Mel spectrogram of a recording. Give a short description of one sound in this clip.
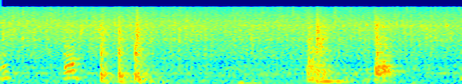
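A metal lid clatters on a pot.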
